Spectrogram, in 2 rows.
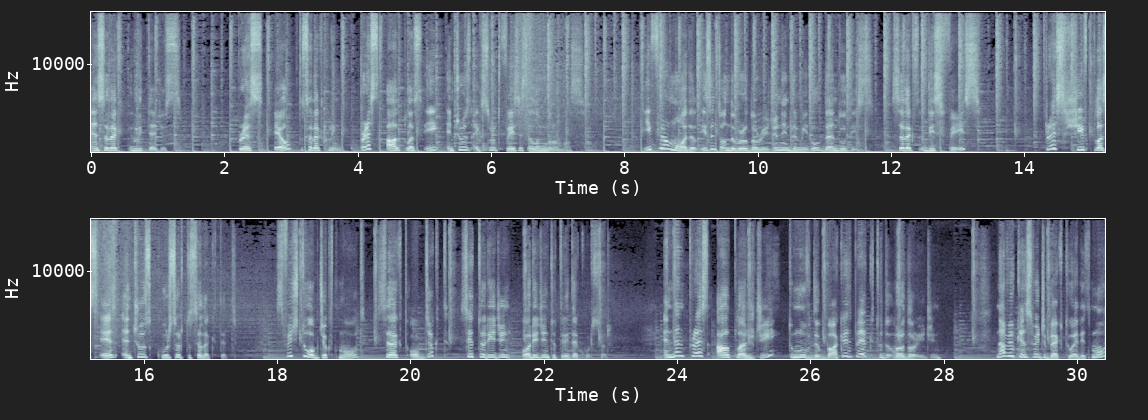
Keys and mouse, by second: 2.4 l, 4.2 alt+e, 6.0 click, 8.0 click, 8.3 Tab, 9.1 g, 9.4 x, 9.8 y, 10.3 click, 11.2 Tab, 13.5 3, 13.9 click, 14.7 shift+s, 20.3 Tab, 21.6-25.1 drag, 26.2 alt+g, 29.2 Tab.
